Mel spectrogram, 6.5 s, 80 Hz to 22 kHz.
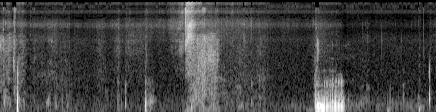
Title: stomach growl test number 1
